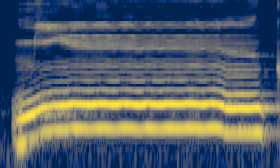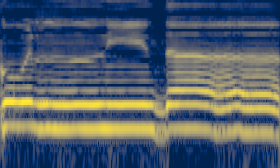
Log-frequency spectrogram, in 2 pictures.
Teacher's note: Namanya mad lazim. Panjangkan cara bacanya enam harakat.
